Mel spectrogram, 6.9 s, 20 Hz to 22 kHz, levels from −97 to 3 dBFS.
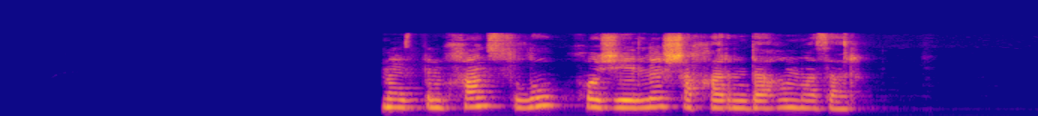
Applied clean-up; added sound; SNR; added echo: neural mask model DeepFilterNet 3.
